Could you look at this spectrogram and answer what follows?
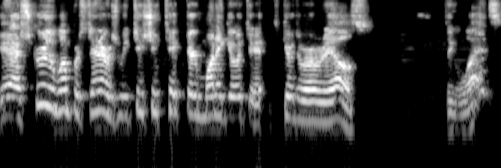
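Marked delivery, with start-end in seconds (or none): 0.0-3.7 high-pitched, derisive ranting voice. Retelling the cliche argument seen online: mocking online complainers. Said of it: "it's the cliche argument I see online".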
